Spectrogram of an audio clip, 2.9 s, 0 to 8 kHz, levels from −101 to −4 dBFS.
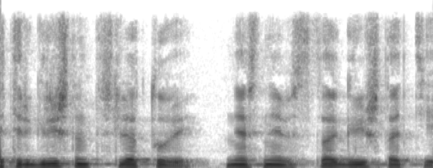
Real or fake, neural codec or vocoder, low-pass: real; none; 7.2 kHz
